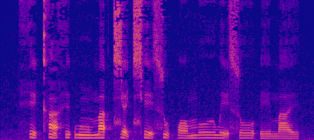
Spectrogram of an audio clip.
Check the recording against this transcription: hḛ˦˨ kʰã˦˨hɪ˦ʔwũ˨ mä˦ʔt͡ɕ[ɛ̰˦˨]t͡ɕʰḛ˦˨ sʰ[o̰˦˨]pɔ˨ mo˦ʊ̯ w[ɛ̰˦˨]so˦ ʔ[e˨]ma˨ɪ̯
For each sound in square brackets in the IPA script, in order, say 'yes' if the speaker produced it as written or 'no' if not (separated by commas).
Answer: yes, no, no, yes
